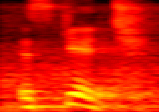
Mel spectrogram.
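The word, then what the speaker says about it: sketch: Then स्केच, टी का sound pronounce नहीं होगा यहाँ पे।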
